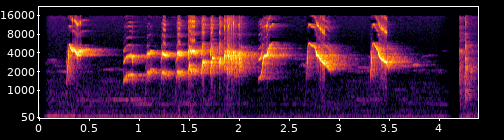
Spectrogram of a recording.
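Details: White-rumped shama song used as a lure to provoke other birds into singing: loud, clear whistled notes sweeping sharply downward, interspersed with a rapid run of stacked chirps, phrases separated by short pauses.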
